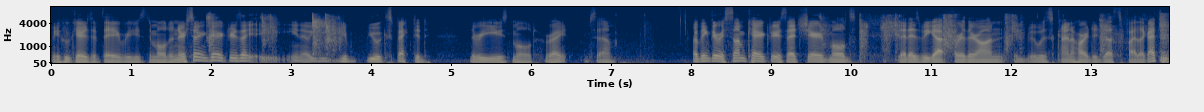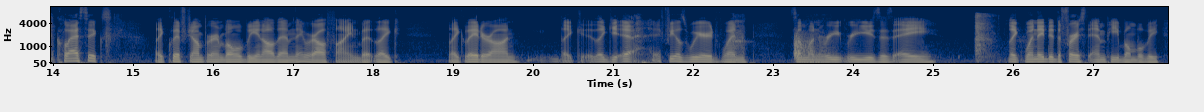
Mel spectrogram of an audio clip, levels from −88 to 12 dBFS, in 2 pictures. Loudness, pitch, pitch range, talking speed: -35 LUFS, 110 Hz, 100-125 Hz, 190 wpm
